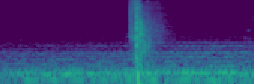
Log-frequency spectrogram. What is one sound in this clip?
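A blaster fires a loud shot.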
